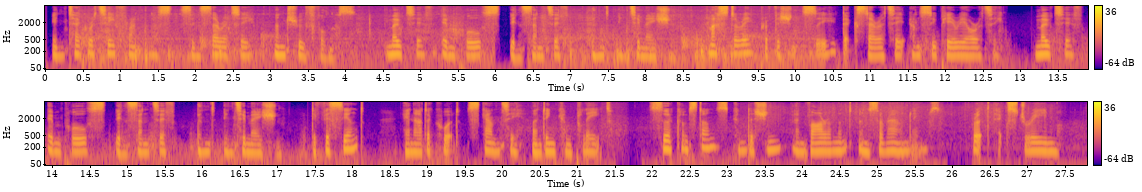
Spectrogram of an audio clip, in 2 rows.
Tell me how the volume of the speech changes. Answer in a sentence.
The volume of the speech stays about the same.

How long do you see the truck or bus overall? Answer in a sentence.
The truck or bus can't be heard in this clip.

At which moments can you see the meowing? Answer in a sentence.
You can't hear the meowing here.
